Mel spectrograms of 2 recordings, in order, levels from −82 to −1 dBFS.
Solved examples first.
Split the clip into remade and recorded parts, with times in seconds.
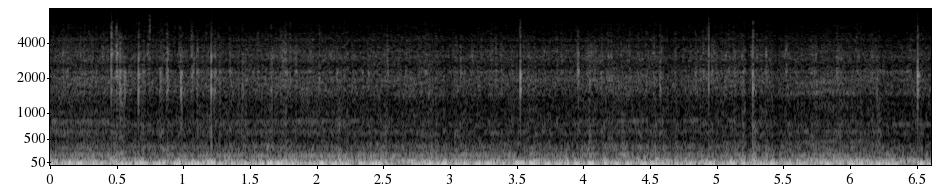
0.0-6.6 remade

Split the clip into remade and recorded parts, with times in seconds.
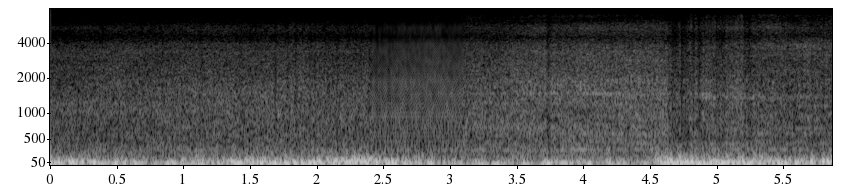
0.0-2.4 recorded; 2.4-3.1 remade; 3.1-5.9 recorded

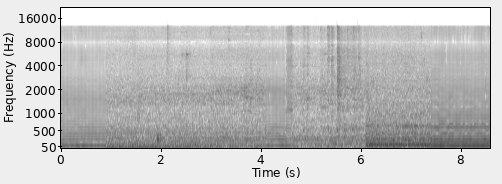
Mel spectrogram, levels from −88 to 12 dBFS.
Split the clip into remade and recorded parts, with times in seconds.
0.0-0.9 remade; 0.9-4.1 recorded; 4.1-4.6 remade; 4.6-7.4 recorded; 7.4-8.6 remade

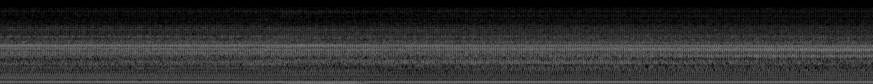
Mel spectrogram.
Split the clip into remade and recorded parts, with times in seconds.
0.0-8.7 recorded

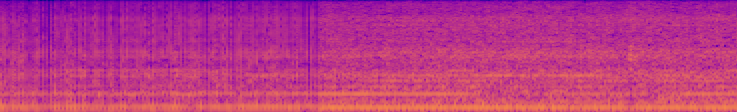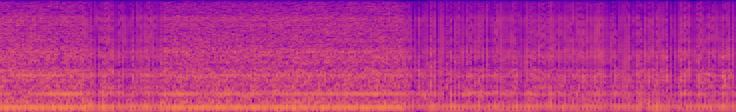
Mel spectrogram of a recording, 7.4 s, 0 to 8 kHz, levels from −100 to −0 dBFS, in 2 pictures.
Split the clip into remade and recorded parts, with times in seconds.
0.0-1.6 remade; 1.6-4.1 recorded; 4.1-4.5 remade; 4.5-5.7 recorded; 5.7-7.4 remade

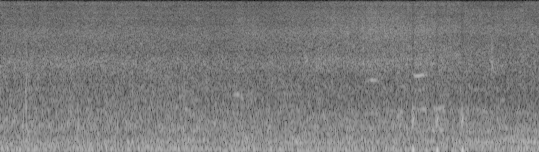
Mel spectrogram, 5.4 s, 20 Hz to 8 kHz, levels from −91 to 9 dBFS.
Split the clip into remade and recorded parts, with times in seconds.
0.0-2.1 recorded; 2.1-3.1 remade; 3.1-5.4 recorded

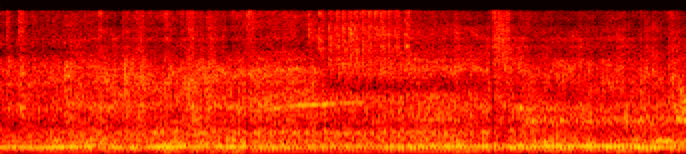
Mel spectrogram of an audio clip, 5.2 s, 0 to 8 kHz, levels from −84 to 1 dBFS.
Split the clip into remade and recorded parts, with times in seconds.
0.0-0.7 recorded; 0.7-1.8 remade; 1.8-3.4 recorded; 3.4-5.2 remade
